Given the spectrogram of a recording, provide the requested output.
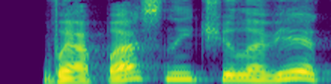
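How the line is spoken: Laughing woman. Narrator (Russian): смеясь сказала Констанция

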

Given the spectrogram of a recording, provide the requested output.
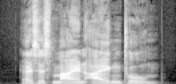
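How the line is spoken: Enraged shouting. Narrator (German): schreit Mikolka mit blutunterlaufenden Augen

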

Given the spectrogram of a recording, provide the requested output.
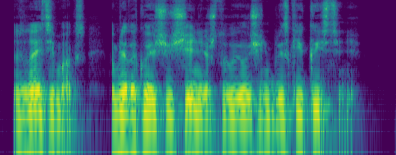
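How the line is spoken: Good-natured grumble. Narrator (Russian): добродушно проворчал трактирщик

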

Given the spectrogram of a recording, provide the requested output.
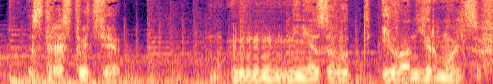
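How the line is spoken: Mumbled. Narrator (Russian): промямлил Ваня

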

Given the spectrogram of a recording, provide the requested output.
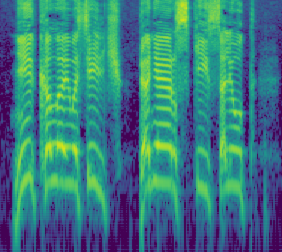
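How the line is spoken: Cheerful shout. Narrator (Russian): весело прокричал Воробей

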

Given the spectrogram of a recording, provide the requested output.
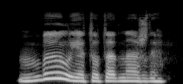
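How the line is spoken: Gruff mutter. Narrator (Russian): буркнул

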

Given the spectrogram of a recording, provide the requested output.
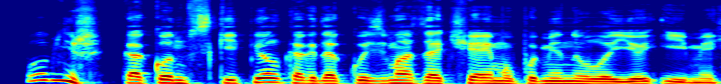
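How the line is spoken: Giggling. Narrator (Russian): хихикнул граф

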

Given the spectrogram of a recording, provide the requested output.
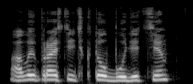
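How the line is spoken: Skeptical snort. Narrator (Russian): хмыкнул капитан

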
